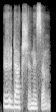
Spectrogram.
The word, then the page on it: reductionism: Indian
